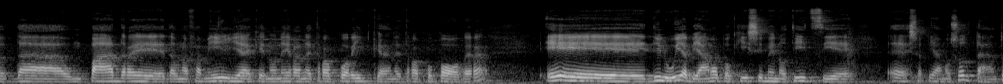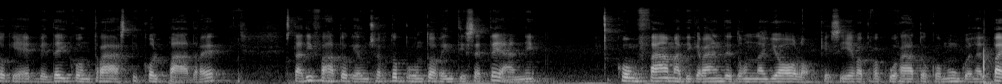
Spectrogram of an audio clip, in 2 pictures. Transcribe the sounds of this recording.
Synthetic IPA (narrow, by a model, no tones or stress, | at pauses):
d̪aumpaːd̪ɾed̪aunafamiʎːak̟enonɛːɾanet̪ːɾɔpːoɾikːanet̪ːɾɔpːopɔːveɾa̰ | e | d̪ilujabːjaːmopok̟isːimenot̪it̪sːje | sapːjaːmosolt̪a̰nt̪okeɛbːed̪ejkont̪ɾa̰st̪ikolpa̰ːd̪ɾe | st̪ad̪ifat̪ːok̟eaunt͡ʃɛrt̪opunt̪oavent̪isɛt̪ːeanːi | koɱfaːmad̪iɡɾand̪ed̪onːajɔːlok̟esiɛːvapɾokuɾaːt̪okomuŋkwenelpa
